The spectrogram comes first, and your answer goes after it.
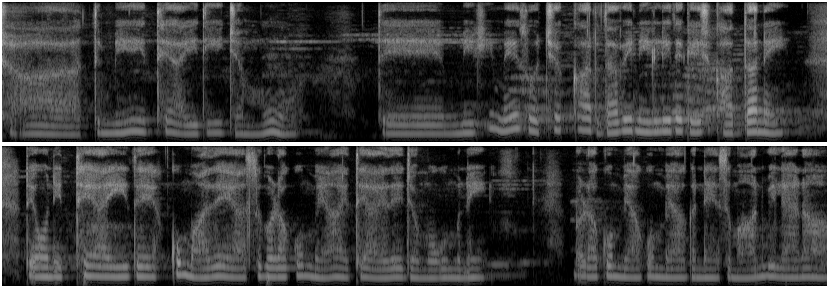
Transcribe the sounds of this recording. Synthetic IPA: ʃʰaːt̪eːmẽːɪt̪ʰːeːaːiːd̪iːd͡ʒəmːũː | t̪eːmĩːkʰiːmɛ̃ːsoːt͡ʃəkəɾd̪aːʋiːniːɡliːt̪eːkeːʃkʰaːd̪aːnəĩːt̪eːʊnɪt̪ʰːeːaːiːt̪eːkʊmaːd̪eːəsbəɽaːkʊmjaːɪt̪ʰːeːaːeːd̪eːd͡ʒəmːũːkʊmnəĩː | bə̰ɽaːkʊmjaːkʊmjaːkəneːsəmaːnʋiːlɛːnaː

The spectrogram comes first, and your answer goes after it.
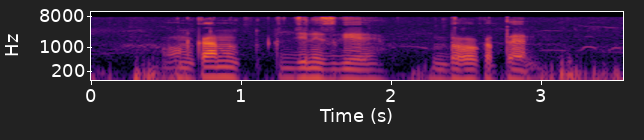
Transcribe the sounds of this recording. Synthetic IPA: ɔnkand͡ʒinisɡɛ | d̪ɔɦɔkat̪ɛn

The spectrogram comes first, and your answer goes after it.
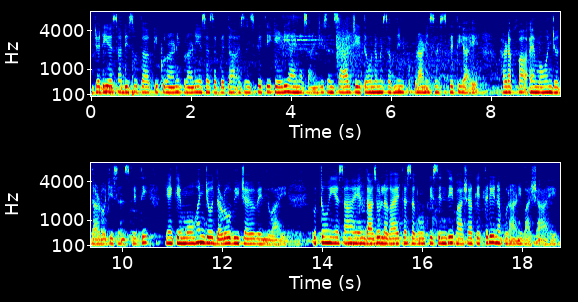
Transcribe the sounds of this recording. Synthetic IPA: d͡ʑɐɗĩɐsãɗɪsũt̪ɐkipʊɾaːɽ̃ipʊɾaːɽ̃iɐsãsɐbət̪aɛ̃sɐ̃nskɾɪt̪ikɐɦɪɽiaːɦɪnɪɐsãːn̆d͡ʑiːsɐ̃nsaːɾd͡ʑiːt̪ɐʊnmẽsɐbʱɪnɪnɪ̆kʰopʊɾaːɽ̃isɐ̃nskɾɪt̪ia̰ːɦḛ | hɐɽəpaʔɛ̃ːmɔːɦənɪ̆d͡ʑoːd̪aːɽod͡ʑiːsɐ̃nskɾɪt̪i | d͡ʑɐ̃ɦɪ̃kʰemɔːɦənɪ̆d͡ʑoːd̪ɐɽobʱɪt͡ɕɐjoʋẽːn̆d̪oaːɦḛ | ʊt̪ũiɐsãiɐ̃nd̪aːzolɐɠaːet̪ʰɐsɐɡʱũkisɪ̃nd̪ʱibʱaːʃakeːt̪ɪɾinɐpʊɾa̰ːɽ̃ibʱa̰ːʃa̰a̰ːɦeː

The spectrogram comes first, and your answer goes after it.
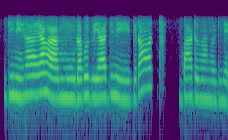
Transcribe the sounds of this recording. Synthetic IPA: dineɦajaŋamudabəɡɯjadinebiɾɔt̪ | badɯŋaŋɯdine

